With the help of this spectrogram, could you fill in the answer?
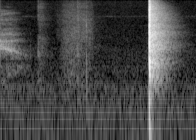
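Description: A single sharp, loud stage slap to a person's face cracks out after a near-silent stretch, a bright smack like a hand clap that rings briefly and fades within a quarter second.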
